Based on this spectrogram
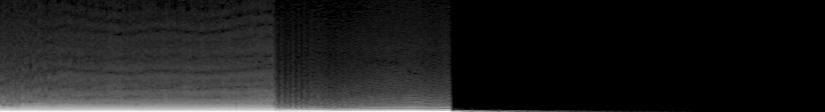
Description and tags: War of the worlds Tripod horn
Heya! This is my rendition of a War of the Worlds Tripod's horn heard close-up. It's loud, but it's the only way I could find to get the desired distortion effect. Enjoy!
